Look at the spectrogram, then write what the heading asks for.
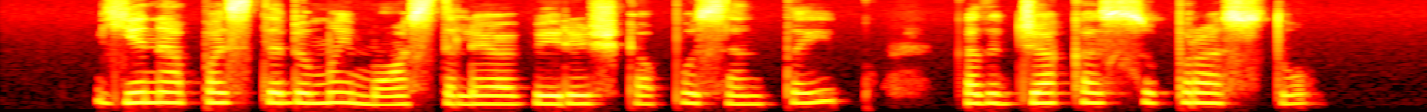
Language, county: Lithuanian, Šiauliai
